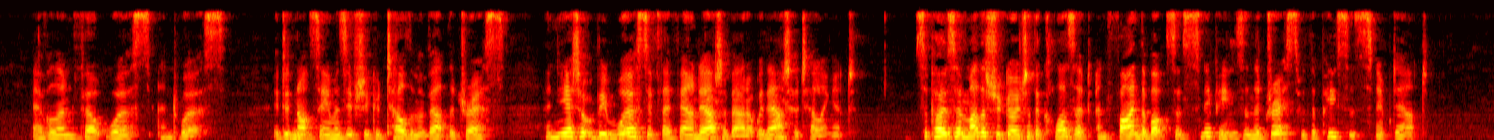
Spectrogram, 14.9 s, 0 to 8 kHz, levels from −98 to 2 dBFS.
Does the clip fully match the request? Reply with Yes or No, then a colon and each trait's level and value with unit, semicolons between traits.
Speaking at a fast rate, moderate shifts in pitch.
Yes: fast, 230 wpm; average, 3.4 semitones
